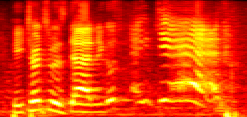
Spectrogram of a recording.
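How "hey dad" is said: put-on squeaky, very high, strangled pre-puberty boy voice. Retelling how a kid called to his dad: imitating a pre-puberty kid's voice. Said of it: "if I'm exaggerating this voice".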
